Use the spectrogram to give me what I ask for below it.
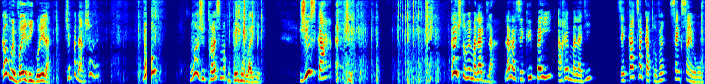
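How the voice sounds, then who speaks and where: This woman's high voice carries over a noisy background as she chats casually with her live audience. She speaks at a moderate pace with long pauses, addressing viewers directly and telling stories animatedly and repetitively.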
